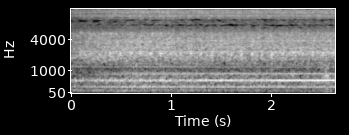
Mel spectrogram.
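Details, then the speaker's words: Toyota Avanza stalling while driving, battery recharged: steady high whining hum from the alternator over an even idle; not charging. Alternator whine. "maugong yung aking alternator maugong ang aking alternator"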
